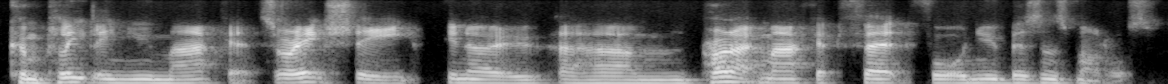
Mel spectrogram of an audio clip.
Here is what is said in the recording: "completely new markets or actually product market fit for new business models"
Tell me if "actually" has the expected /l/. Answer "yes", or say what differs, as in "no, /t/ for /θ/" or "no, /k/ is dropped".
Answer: no, /n/ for /l/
